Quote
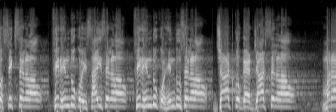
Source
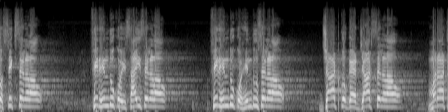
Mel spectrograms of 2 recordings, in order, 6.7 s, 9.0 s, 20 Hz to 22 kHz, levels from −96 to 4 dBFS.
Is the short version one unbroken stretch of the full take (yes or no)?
no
